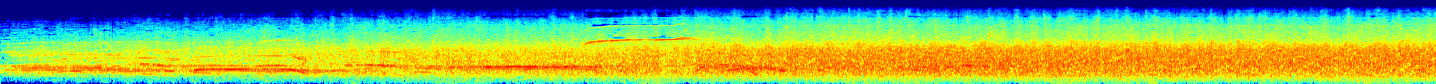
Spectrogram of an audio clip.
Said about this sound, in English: Lots of applause there. Big applause line.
